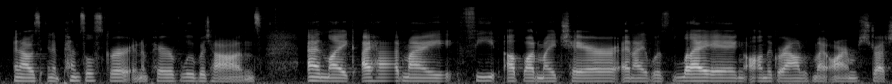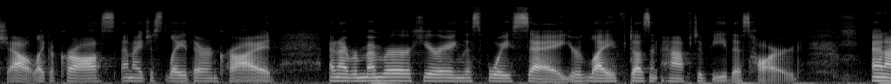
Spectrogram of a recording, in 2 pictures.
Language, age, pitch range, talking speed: English, 20-39, 150-170 Hz, 200 wpm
